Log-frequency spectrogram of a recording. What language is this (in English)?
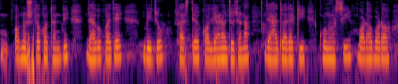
Odia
